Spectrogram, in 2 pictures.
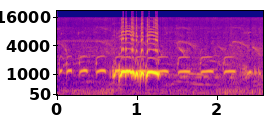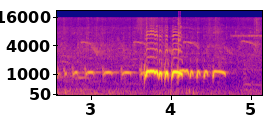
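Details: Zebra dove, local bird singing hard, used as a decoy for wild zebra doves; soft clipped coos run into two loud, rolling bursts of rapid notes, with faint low rumbling behind.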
